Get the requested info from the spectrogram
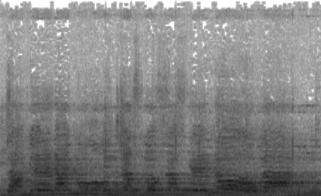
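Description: Spanish-language Christmas pop song: several voices sing together over a band, with the bass note changing about once a second.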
